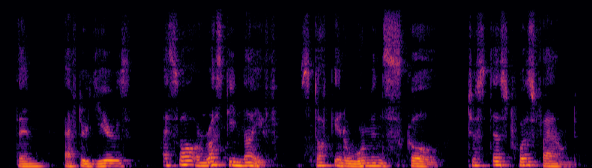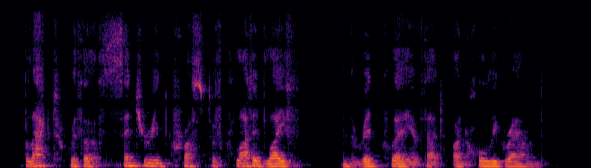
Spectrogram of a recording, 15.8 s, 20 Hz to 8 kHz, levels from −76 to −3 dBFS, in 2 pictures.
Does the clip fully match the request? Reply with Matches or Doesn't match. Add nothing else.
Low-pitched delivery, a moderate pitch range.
Matches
